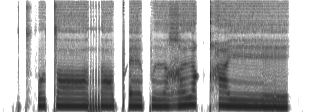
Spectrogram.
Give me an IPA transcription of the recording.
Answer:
t͡sʼotɒː rɒpʼɛːpɘːʁɘː qʰeː

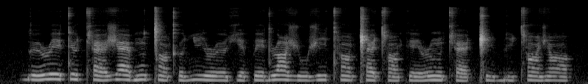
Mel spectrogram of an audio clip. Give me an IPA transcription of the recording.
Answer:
ɡø˧˩˧ɹe˦˨ tø˦˨cʰæ˧˩˧ʒæ˦˨ bũ˦˨ǀɑ̃˧˩˧kʰɵ˨˩ ʎi˦˨ɹø˨˩çe˨˩ pe˨˩dɹɑ˦˨ ʒu˨˩ʒi˦˨tʰɑ̃˦˨ ǁæ˦˨cʰɑ̃˧˩˧ke˨˩ ɹũ˦˨cʰæ˧˩˧ǁi˧˩˧ bi˨˩cʰɑ̃˦˨ʒɑ̃˦˨

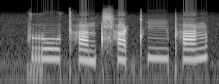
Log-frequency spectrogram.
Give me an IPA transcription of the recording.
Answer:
kroː˧ tʰa˨˩n t͡ɕʰa˨˩k̚ pʰiː˧pʰa˦˥ŋ

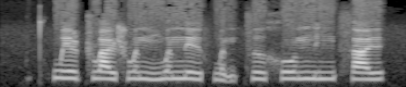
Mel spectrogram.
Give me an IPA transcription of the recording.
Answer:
t̪ʰwe˥˧ɪ̯ʈ͡ʂwa˥˧ɪ̯ʂwə˥˩n n̪wə˥ne˧˥ɪ̯fwə̰˨˩n t͡sɹ̩˥˩xo˥ʊ̯ n̪i˥ŋ sa˥ɪ̯

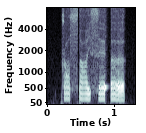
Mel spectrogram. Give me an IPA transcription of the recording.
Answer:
kə˞sˤɾʌi̯sɛʔɐ

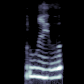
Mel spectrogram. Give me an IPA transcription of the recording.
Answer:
ɾṳi̯jə̤

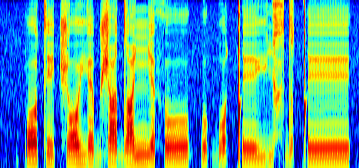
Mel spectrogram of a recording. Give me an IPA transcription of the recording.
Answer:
pɔ tet͡ʃɔ jɛbʒedˤa ɲɛθoː k͡poɡ͡bɔǃeːjix dˤɪǃeː

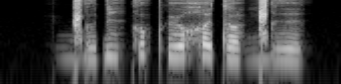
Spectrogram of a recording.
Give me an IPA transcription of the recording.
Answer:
ɡ͡ǁøɗikɵ pʼy χetœɡ͡ǁe

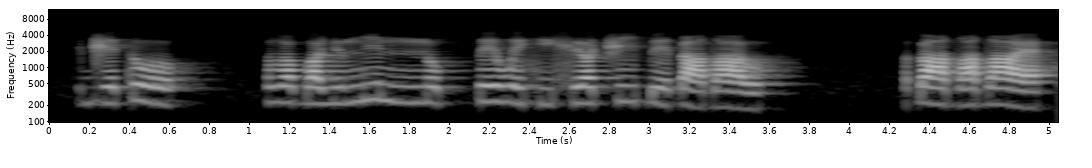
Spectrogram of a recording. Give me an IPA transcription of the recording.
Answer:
d͡ʒeto | ðˤobɒlʲoŋi nːopːe wesʲexʲɒ t͡ʃi ɓeɓædˤo | ɗɒ dˤædˤæ

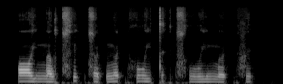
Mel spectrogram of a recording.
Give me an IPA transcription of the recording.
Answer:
ɔː˧jn̪ɐ˨˧wt͡sʰɪ˥k̚ sɵ˨t̚n̪ɵ˧t̚ huː˧jt̪ɪ˧k̚ t͡sʰuː˨jmɵ˨t̚ fɪ˨˥k̚

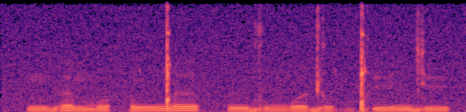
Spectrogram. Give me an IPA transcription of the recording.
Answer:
mbœ˧mo˧hʊ˧ŋ͡ǃə˥ | ŋɡu˩mo˩ɖʊ˩ ǃʼy˩˥ndy˧

